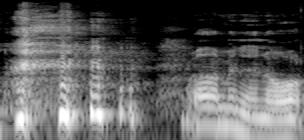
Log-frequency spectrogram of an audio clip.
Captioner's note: nervous laughter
